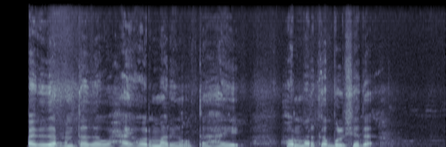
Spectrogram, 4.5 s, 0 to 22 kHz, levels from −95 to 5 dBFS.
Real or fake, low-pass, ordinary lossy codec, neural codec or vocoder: fake; none; none; vocoder, 44.1 kHz, 128 mel bands every 256 samples, BigVGAN v2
